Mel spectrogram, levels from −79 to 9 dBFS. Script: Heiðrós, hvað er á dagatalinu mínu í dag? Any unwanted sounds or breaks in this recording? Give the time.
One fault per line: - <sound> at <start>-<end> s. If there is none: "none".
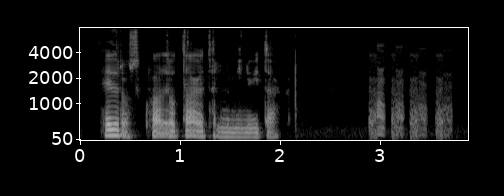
- laugh at 2.9-3.7 s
